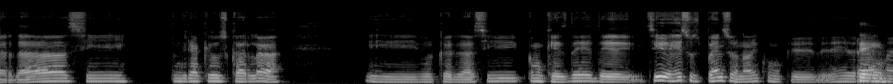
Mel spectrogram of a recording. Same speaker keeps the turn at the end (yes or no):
yes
